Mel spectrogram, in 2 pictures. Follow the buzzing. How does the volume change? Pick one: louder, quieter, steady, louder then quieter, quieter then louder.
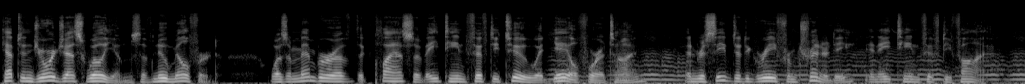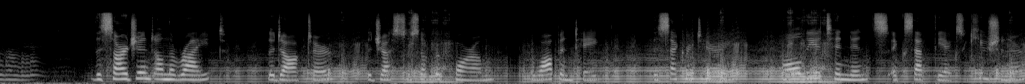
louder.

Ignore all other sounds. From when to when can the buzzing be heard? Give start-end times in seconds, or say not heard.
5.5-20.4.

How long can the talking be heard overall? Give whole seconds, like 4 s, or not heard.
19 s.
